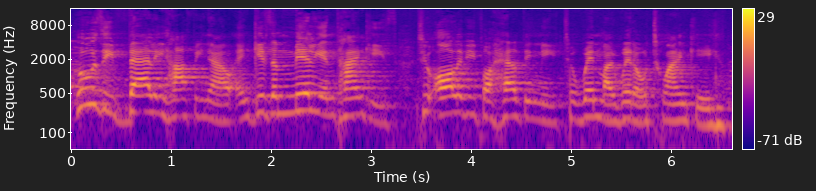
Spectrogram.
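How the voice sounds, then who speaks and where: A man's voice: high voice, moderate pace, lightly acted. A man playing a happy, thankful comic pantomime suitor, declaiming rhymes on stage. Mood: cheery, grateful. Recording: distant echoey theatre recording with noise.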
